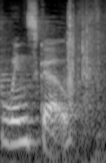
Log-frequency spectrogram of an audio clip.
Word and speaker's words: WNCSCO: This company right here, it's pronounced Winsco.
